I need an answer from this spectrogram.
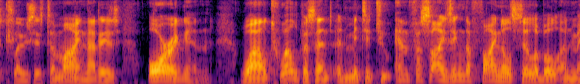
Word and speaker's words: Oregon: Americans getting it wrong so for the record I always pronounce it Oregon oh wait no that's an entirely different video I always pronounce it Oregon Oregon R again I'm just repeating it until you convinced now call me crazy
